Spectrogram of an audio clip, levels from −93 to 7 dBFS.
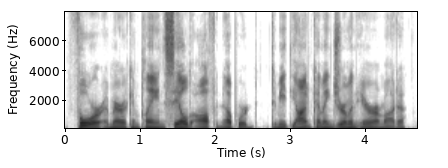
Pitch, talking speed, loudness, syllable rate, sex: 125 Hz, 180 wpm, -19 LUFS, 5.8 syllables/s, male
